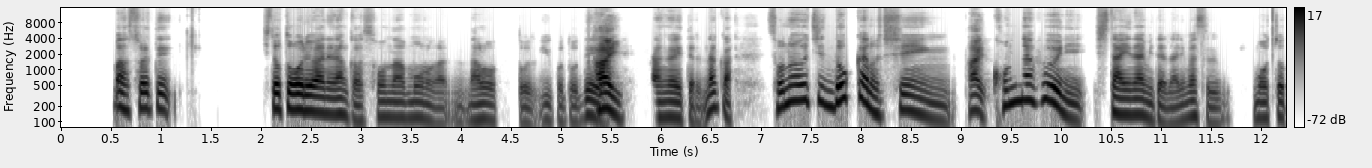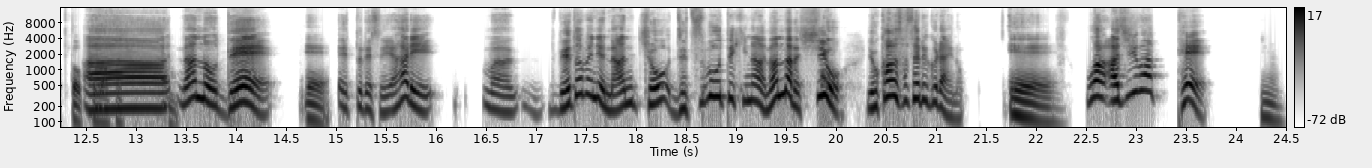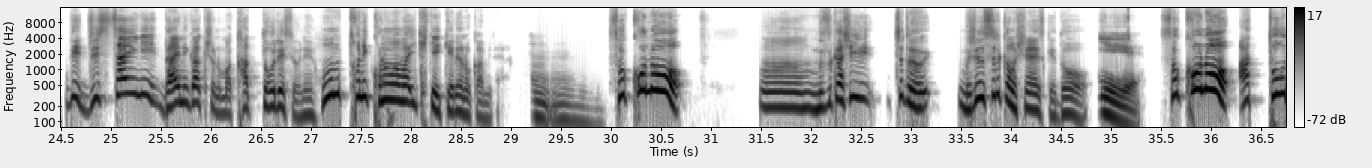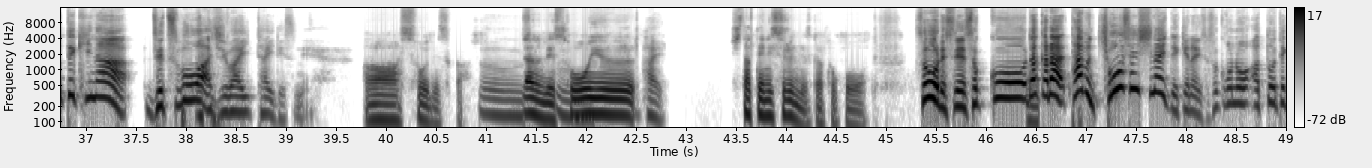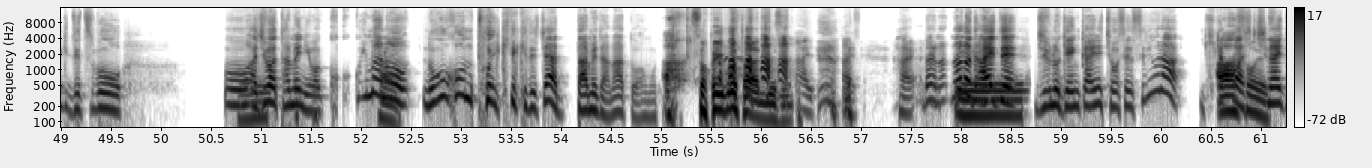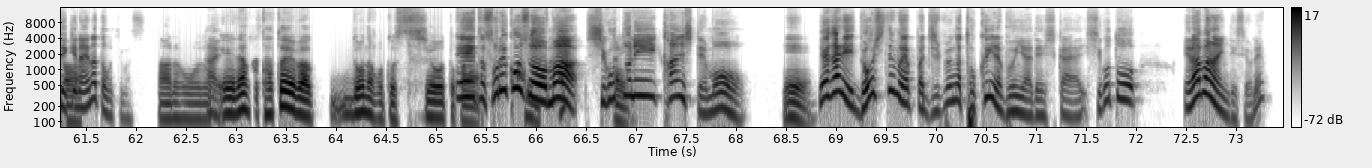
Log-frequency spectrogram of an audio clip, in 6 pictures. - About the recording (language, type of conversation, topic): Japanese, podcast, 自分の人生を映画にするとしたら、主題歌は何ですか？
- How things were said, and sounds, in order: other background noise; tapping; other noise; unintelligible speech; laugh; chuckle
